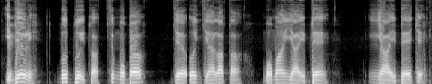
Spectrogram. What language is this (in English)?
Yoruba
